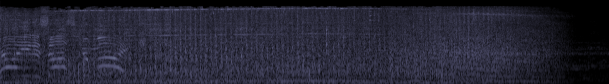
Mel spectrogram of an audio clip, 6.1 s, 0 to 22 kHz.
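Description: A helicopter in Call of Duty Modern Warfare 2 roars loudly and steadily with a throbbing rotor, briefly overlapped by bursts of gunfire near the start, then fades out at the end.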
